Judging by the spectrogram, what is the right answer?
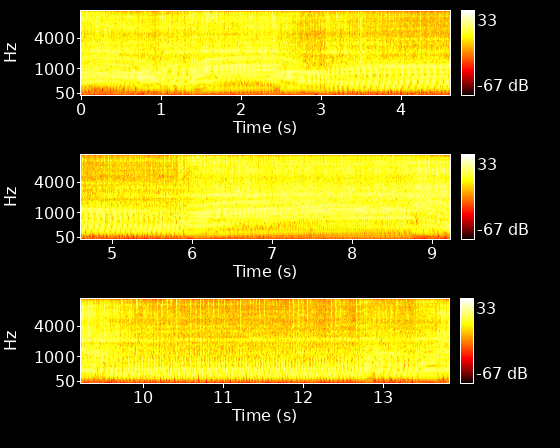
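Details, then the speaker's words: Viper two-stroke ice auger running hard outdoors, needing a carburetor kit: high-pitched buzz at full throttle sags and climbs every few seconds, surging and hunting; owner suspects it is running lean and starving for fuel, runs harder on choke. "That sounds more like it was doing outside. So that sounds to me like it is lean and leaning itself out."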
